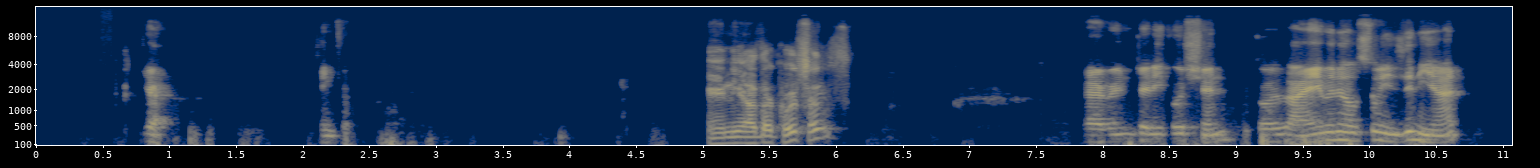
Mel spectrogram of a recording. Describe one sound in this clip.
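A man speaks with animation over an online call, in short bursts with pauses.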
